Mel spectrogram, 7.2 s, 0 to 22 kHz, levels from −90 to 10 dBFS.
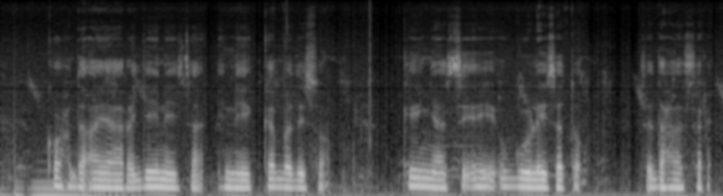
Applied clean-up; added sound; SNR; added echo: none; none; none; none.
